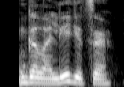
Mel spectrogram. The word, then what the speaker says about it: гололедица: Гололедица без буквы «ё» и произносится, соответственно, через «е».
